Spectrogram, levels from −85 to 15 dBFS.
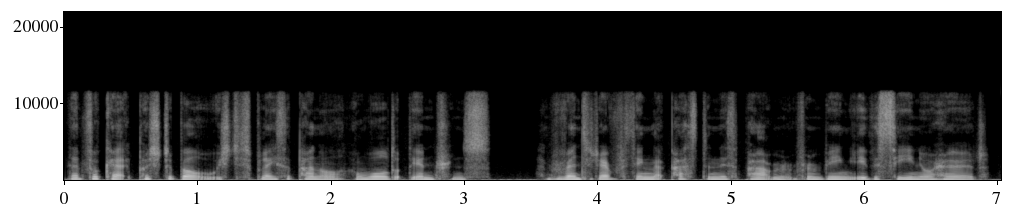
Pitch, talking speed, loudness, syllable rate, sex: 175 Hz, 240 wpm, -21 LUFS, 6.8 syllables/s, female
